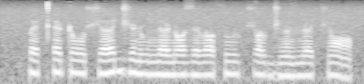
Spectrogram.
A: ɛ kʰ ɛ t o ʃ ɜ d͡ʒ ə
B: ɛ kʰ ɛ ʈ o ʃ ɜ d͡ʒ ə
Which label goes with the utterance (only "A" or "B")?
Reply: B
